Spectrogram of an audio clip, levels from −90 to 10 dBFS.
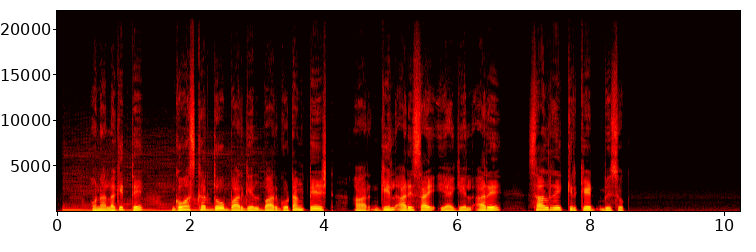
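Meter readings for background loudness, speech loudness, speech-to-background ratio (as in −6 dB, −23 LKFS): −45.5 LKFS, −26.0 LKFS, 19.5 dB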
